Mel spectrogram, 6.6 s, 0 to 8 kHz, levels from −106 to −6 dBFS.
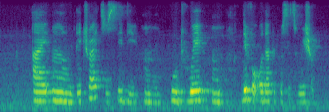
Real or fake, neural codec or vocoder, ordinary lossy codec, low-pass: real; none; Opus, 24 kbps; 7.2 kHz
